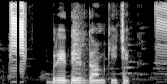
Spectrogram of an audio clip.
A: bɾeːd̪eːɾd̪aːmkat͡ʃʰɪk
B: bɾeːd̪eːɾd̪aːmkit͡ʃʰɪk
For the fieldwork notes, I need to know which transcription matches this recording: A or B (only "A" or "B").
B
